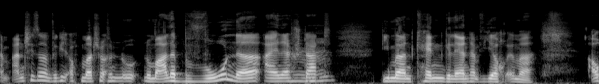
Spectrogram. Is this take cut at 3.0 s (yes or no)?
no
